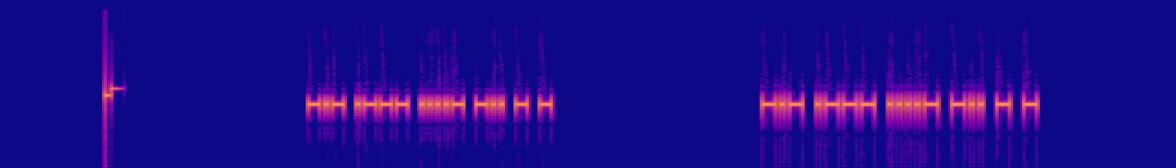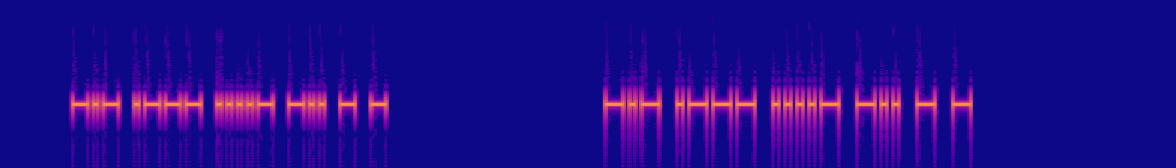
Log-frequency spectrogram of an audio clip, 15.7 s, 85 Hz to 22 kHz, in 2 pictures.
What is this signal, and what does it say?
Morse code, heard as a keyed tone, about 37 wpm, 700 Hz. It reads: KJ4DTT KJ4DTT KJ4DTT KJ4DTT
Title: Speed Racing - USA Call Signs 30wpm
